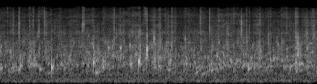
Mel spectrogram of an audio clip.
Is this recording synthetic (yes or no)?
yes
